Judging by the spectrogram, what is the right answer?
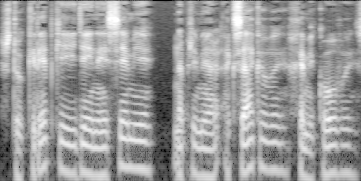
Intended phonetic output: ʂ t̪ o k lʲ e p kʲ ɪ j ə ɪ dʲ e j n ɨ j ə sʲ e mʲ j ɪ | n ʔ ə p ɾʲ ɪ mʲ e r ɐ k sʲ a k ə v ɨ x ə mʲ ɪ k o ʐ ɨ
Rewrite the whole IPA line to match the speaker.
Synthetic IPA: ʂ t̪ o k ɾʲ e p kʲ ɪ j ə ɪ dʲ e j n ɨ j ə sʲ e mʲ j ɪ | n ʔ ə p ɾʲ ɪ mʲ e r ɐ k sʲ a k ə v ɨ x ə mʲ ɪ k o v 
